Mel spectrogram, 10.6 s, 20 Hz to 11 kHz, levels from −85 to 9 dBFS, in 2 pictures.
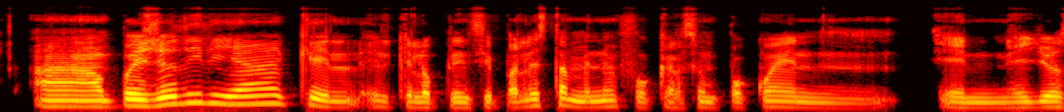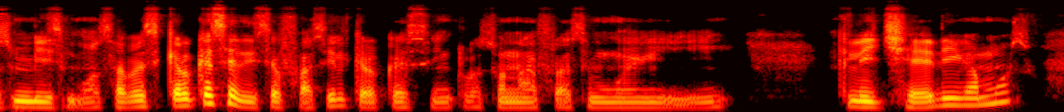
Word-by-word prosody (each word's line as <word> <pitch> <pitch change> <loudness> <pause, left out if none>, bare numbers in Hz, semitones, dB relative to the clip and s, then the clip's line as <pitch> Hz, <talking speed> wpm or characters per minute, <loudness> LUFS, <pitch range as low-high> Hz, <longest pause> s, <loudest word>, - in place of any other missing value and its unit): Ah, 135 0 +5
pues 150 -2 +8
yo 175 +4 +8
diría 200 -2 +3
que 170 -4 +1
el 125 -2 -3
el 125 - -7
que 130 - -4
lo 115 -1 0
principal 115 +5 -2
es 150 - +1
también 125 0 +1
enfocarse 130 -3 -5
un 120 - -4
poco 120 +3 -3
en 120 -3 -1 0.6
en 115 -1 -2
ellos 120 0 +1
mismos, 120 -2 -3
¿sabes? 125 +2 -2
Creo 150 +1 +3
que 205 - +5
se - - +4
dice 120 - -3
fácil, 145 +1 -6
creo - - -4
que - - -6
es 115 - -8
incluso 120 +1 -13
una 115 -1 -6
frase - - -9
muy 115 +1 -9 0.5
cliché, 120 -2 +1
digamos, 165 +8 -4
125 Hz, 190 wpm, -24 LUFS, 115-150 Hz, 0.6 s, pues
